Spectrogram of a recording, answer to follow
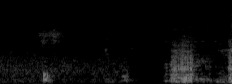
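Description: A quiet pause in a small room, broken by one short, soft vocal sound about half a second in and a breathy intake of breath near the end.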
